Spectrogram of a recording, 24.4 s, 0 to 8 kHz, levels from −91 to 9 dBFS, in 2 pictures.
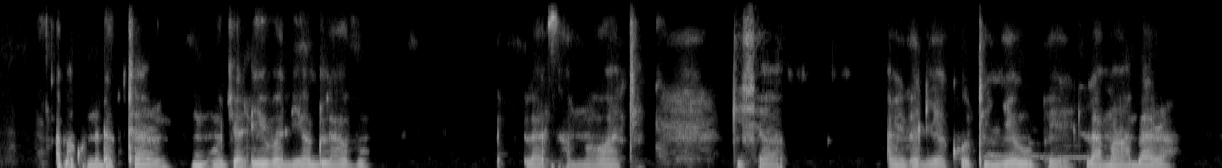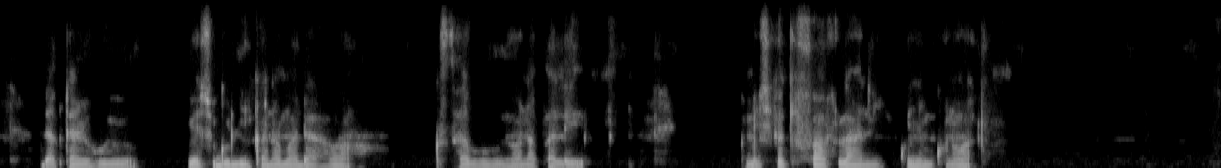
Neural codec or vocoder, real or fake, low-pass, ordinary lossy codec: codec, 44.1 kHz, 7.8 kbps, DAC; fake; 7.2 kHz; Opus, 24 kbps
